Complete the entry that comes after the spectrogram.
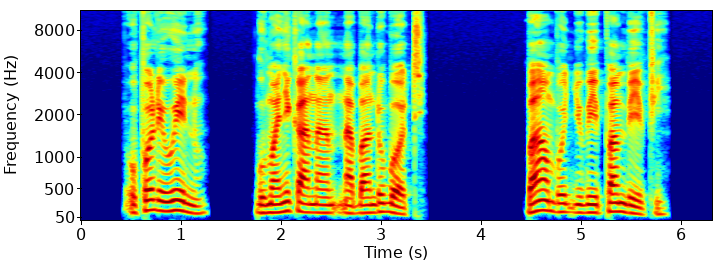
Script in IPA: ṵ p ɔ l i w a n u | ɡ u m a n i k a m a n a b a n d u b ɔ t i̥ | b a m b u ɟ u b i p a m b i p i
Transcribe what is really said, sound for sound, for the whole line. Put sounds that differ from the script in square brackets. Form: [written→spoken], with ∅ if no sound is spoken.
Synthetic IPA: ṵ p ɔ l i w [a→i] n u | ɡ u m a [n→ɲ] i k a [m→n] a n a b a n d u b ɔ t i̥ | b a m b u ɟ u b i p a m b i p i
